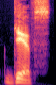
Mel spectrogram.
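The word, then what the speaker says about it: GIF: Just because I try to speak in GIFs. And apparently it is a hard G. So a correction from a previous episode, the G is hard for some reason.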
